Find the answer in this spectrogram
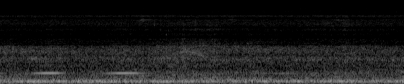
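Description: Low, steady background noise of the broadcast audio, mostly a low hum, in a pause between spoken phrases, with two faint short tones in the first second and a half.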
